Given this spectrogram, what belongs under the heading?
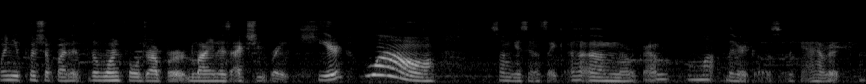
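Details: Repeated involuntary single-word vocal tics while measuring RSO medical marijuana tincture with a dropper, in a person with tics having a tic attack.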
